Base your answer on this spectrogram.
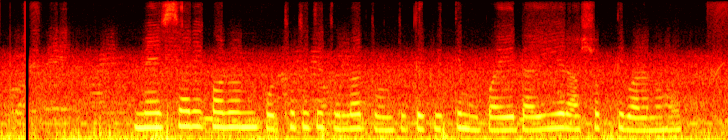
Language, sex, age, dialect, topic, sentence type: Bengali, female, 60-100, Northern/Varendri, agriculture, statement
